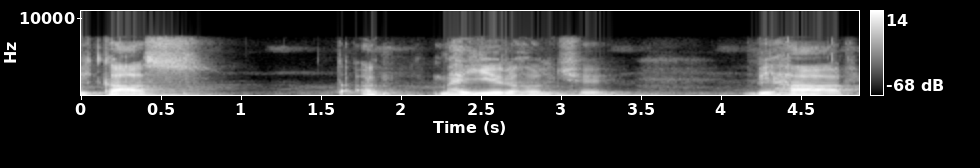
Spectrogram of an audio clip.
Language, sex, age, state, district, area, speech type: Maithili, male, 60+, Bihar, Saharsa, urban, spontaneous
